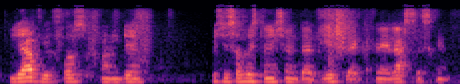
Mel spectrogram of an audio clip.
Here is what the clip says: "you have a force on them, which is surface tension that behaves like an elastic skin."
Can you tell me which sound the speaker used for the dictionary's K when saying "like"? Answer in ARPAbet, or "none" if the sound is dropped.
K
